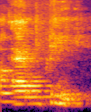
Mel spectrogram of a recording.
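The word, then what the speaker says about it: empty: इस वर्ड को मैं बोलूंगा एम्प्टी। प नहीं बोलना है, एम्प्टी बोलना है।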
